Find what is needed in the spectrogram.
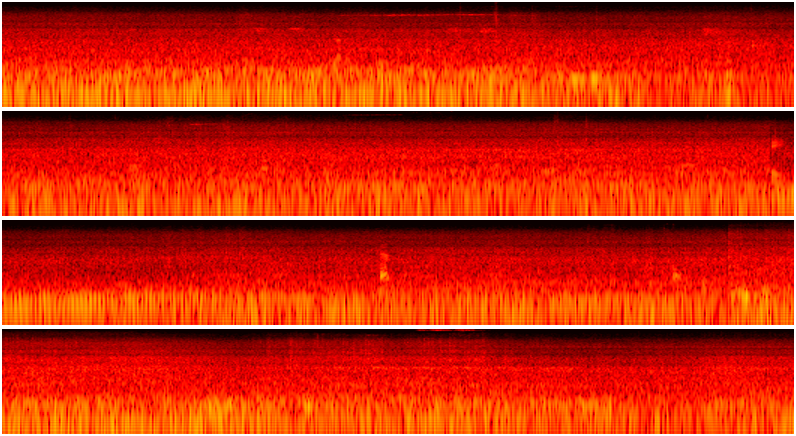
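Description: City road traffic: a steady wash of passing cars and engines, with people talking in the background. The traffic thins for a few seconds midway, where low voices come through more clearly.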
